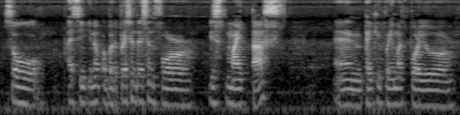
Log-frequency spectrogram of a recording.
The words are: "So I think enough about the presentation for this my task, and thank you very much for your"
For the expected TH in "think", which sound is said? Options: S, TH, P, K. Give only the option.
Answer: S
